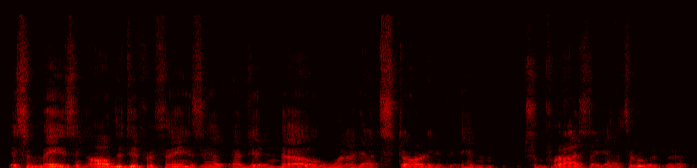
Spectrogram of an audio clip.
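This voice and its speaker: A man in his late forties hosts his own video channel, talking in a casual, earnest vlog style. He rambles with lots of fillers and restarts, in a fairly low voice at a measured pace.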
